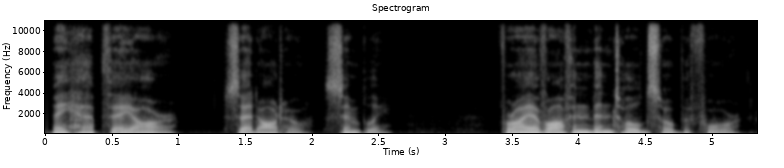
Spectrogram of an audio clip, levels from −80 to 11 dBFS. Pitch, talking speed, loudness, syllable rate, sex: 110 Hz, 155 wpm, -19 LUFS, 5.2 syllables/s, male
